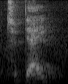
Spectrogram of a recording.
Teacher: every other syllable in that line is stressed or emphasized so you have an unstressed syllable as in the word today followed by a stress of the day part in today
